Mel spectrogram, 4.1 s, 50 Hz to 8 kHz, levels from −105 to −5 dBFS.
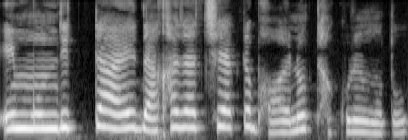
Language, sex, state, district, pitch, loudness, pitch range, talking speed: Bengali, female, West Bengal, Kolkata, 305 Hz, -18 LUFS, 245-325 Hz, 115 wpm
